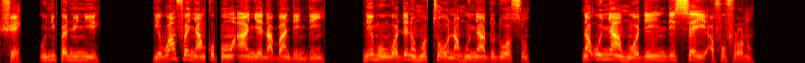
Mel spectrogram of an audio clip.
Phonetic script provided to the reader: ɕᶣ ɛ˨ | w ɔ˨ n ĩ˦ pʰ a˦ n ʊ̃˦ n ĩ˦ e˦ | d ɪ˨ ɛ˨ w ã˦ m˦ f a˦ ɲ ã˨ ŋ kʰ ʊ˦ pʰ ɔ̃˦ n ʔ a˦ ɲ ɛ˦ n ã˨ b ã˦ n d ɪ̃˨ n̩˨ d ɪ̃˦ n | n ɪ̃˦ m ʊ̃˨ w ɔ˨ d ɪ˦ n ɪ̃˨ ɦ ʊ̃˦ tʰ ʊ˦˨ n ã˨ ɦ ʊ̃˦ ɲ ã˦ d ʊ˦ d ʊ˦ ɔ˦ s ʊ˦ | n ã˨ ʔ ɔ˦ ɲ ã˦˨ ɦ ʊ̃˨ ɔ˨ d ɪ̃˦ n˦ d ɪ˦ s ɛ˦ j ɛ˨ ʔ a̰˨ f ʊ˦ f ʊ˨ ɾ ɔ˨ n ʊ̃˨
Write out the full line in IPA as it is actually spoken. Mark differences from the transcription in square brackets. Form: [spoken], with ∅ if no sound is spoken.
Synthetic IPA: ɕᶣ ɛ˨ | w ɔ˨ n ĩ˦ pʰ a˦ n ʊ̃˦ n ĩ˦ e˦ | d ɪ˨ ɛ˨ w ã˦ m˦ f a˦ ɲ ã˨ ŋ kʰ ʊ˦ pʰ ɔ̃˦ n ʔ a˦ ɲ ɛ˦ n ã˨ b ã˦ n d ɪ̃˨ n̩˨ d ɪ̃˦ n | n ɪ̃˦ m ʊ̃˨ w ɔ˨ d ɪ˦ n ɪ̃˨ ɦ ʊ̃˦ tʰ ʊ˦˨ n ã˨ ɦ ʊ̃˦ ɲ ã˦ d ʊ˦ d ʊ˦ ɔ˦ s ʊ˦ | n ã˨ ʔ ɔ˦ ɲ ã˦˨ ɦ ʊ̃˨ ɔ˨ d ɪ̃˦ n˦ d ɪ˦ s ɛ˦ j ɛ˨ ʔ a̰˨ f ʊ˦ f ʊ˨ ɾ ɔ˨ n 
